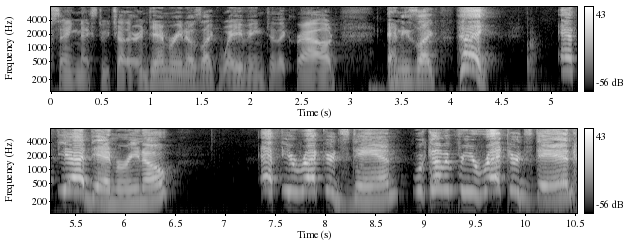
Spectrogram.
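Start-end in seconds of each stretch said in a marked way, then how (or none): 4.0-10.5 loud, very high-pitched hollering. Retelling a coach yelling at a player on the sideline: imitating someone yelling. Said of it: "he's just yelling this at him".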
